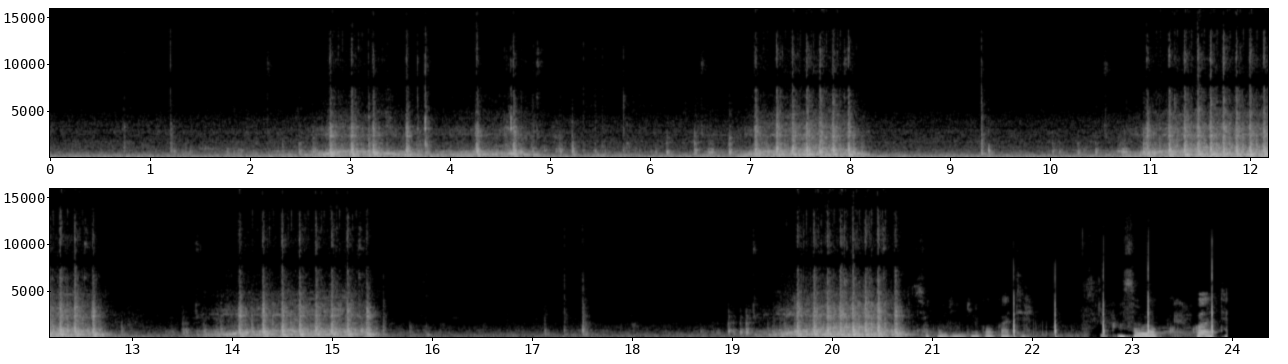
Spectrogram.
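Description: A sewing machine stitching horsehair braid along the hem of a gown, running slowly in several separate bursts of rapid ticking, with quiet pauses between runs and handling noises near the end.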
